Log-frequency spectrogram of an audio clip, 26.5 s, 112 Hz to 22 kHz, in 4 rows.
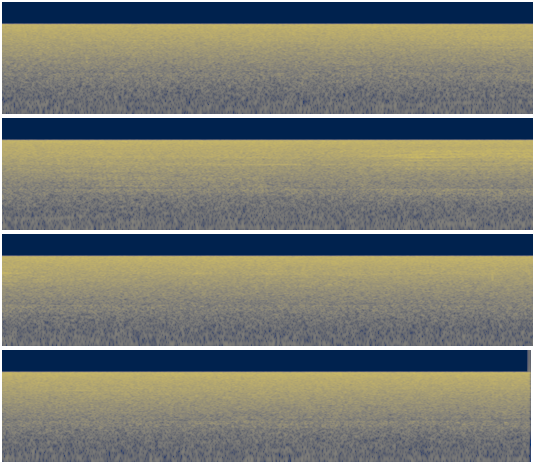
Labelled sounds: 11.5	11.8	vessel noise, 3.7 to 4.0 kHz

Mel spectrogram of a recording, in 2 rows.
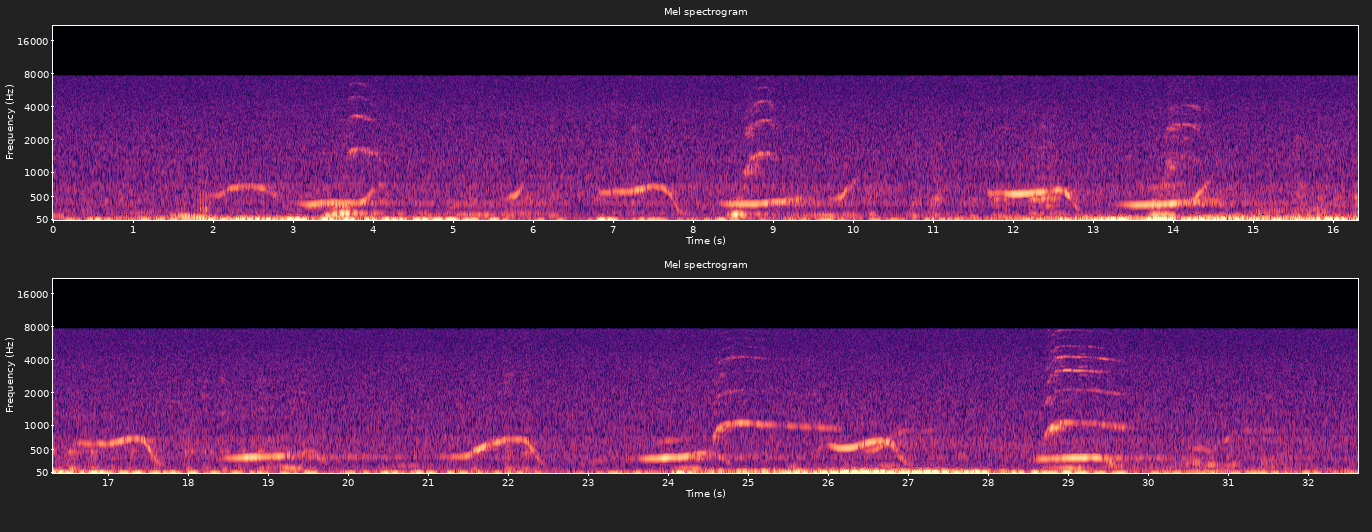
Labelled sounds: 3.7	4.1	humpback whale, 1.3 to 6.6 kHz
8.6	9.1	humpback whale, 0.93 to 4.6 kHz
13.9	14.4	humpback whale, 2.4 to 4.2 kHz
24.5	26.2	humpback whale, 0.80 to 4.4 kHz
28.7	29.8	humpback whale, 0.80 to 7.6 kHz

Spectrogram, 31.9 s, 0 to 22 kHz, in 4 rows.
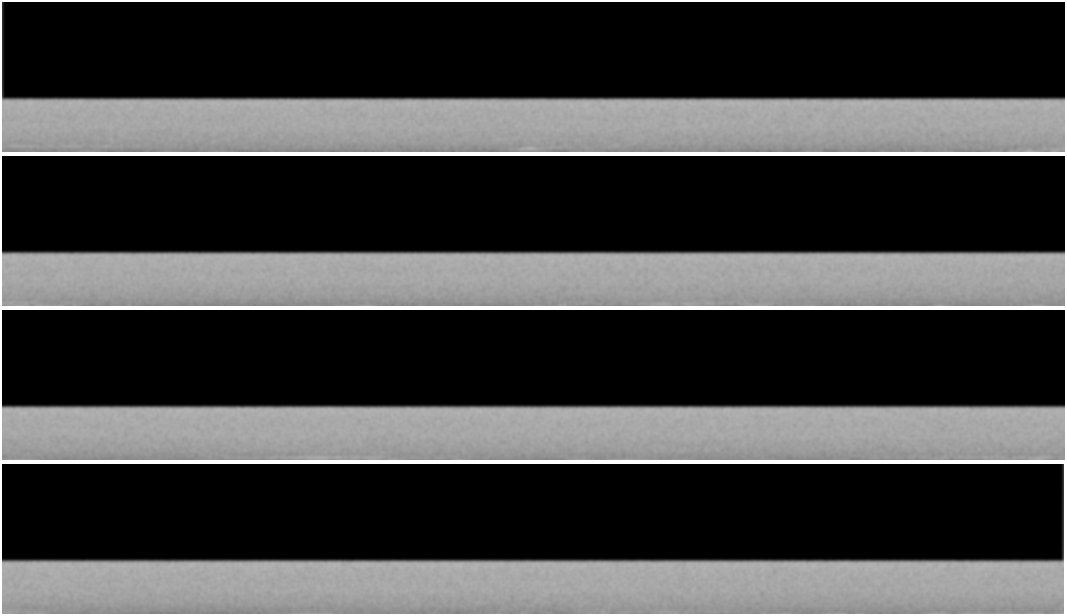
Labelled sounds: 0.0	0.3	humpback whale, 0.86 to 1.0 kHz

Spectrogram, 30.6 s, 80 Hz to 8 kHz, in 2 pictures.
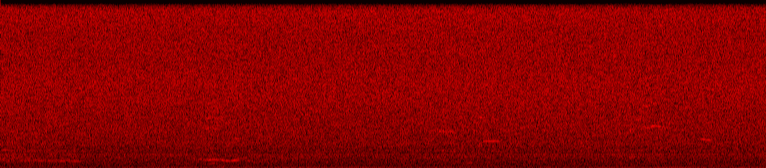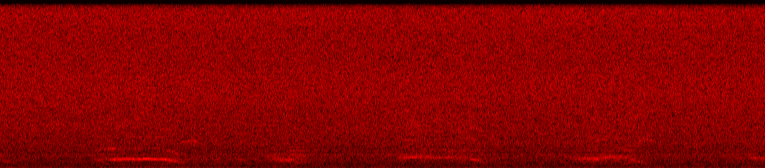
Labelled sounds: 8.8	9.1	humpback whale, 1.8 to 1.9 kHz
9.7	10.0	humpback whale, 1.3 to 1.5 kHz
14.0	14.2	humpback whale, 1.4 to 1.5 kHz
18.9	19.3	humpback whale, 1.3 to 1.4 kHz
19.6	19.9	humpback whale, 0.80 to 0.96 kHz
21.1	21.4	humpback whale, 0.90 to 0.99 kHz

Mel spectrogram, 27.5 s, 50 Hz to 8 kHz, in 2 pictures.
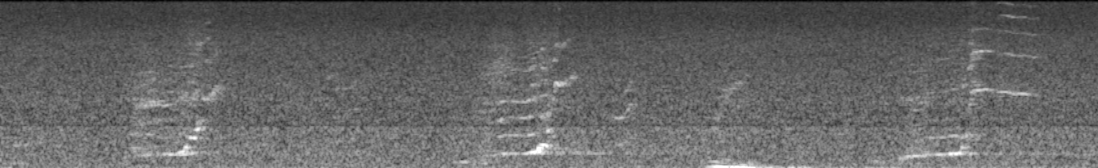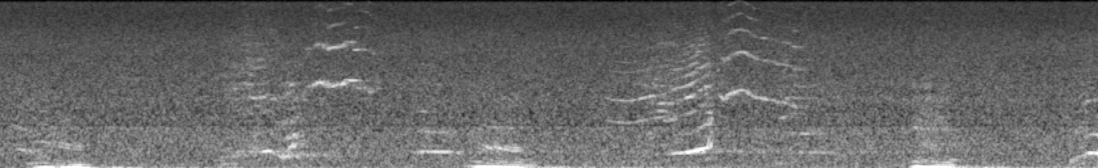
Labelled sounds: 1.7	2.8	humpback whale, 1.1 to 1.7 kHz
6.4	7.2	humpback whale, 1.2 to 2.2 kHz
7.7	8.0	humpback whale, 0.90 to 1.2 kHz
9.0	9.3	humpback whale, 1.3 to 1.8 kHz
12.1	13.0	humpback whale, 1.3 to 7.6 kHz
16.8	18.4	humpback whale, 1.3 to 5.3 kHz
21.3	23.8	humpback whale, 0.80 to 7.8 kHz

